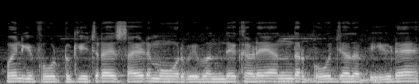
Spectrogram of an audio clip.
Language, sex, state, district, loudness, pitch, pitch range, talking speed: Hindi, male, Haryana, Rohtak, -13 LUFS, 130 Hz, 125-135 Hz, 245 wpm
